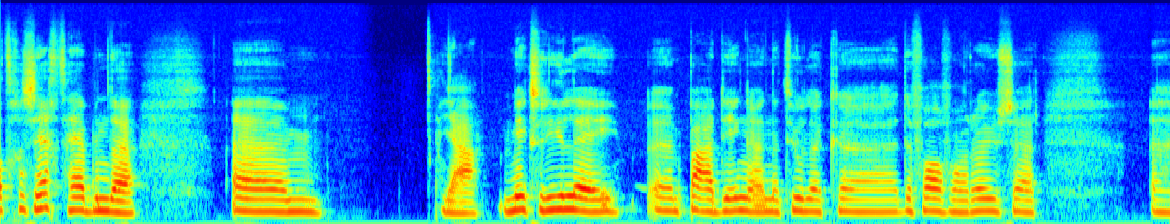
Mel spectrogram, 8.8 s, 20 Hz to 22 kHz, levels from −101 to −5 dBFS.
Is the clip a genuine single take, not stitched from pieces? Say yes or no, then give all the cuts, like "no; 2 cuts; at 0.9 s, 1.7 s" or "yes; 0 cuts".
yes; 0 cuts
